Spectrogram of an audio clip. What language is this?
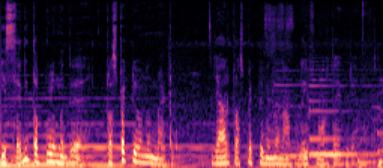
Kannada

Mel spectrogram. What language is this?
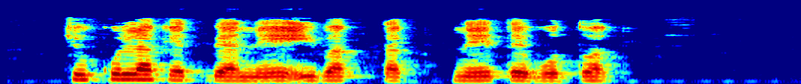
Yaqui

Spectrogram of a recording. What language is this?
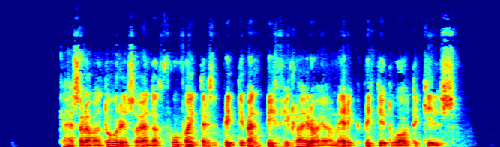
Estonian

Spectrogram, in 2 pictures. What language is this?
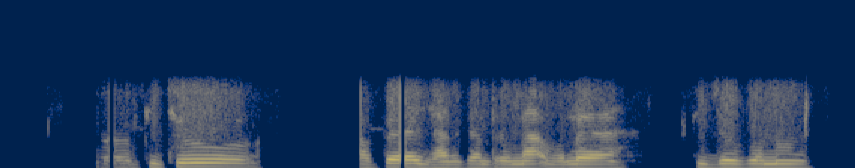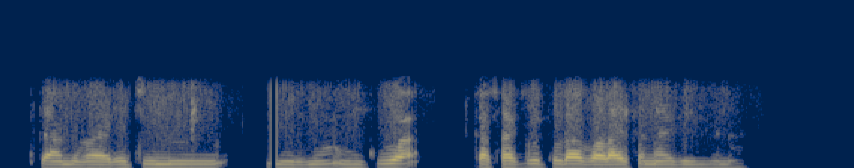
Santali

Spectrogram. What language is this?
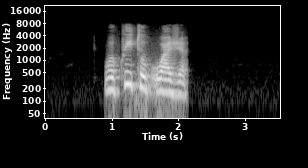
Abkhazian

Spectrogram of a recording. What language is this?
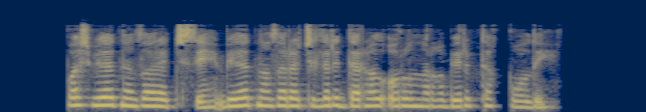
Uyghur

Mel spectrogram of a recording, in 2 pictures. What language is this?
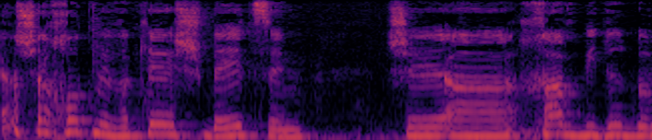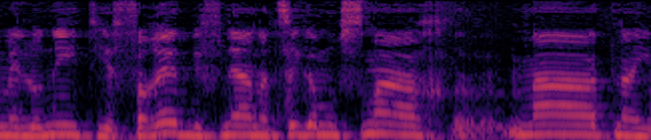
Hebrew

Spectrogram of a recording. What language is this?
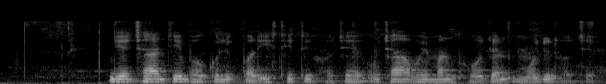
Magahi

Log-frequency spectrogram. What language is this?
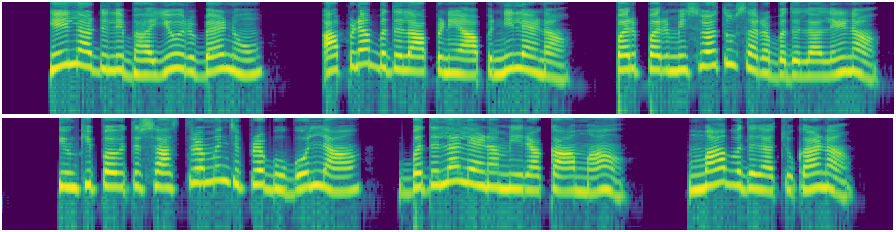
Mandeali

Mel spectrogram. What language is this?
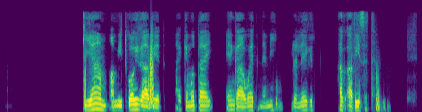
Kalenjin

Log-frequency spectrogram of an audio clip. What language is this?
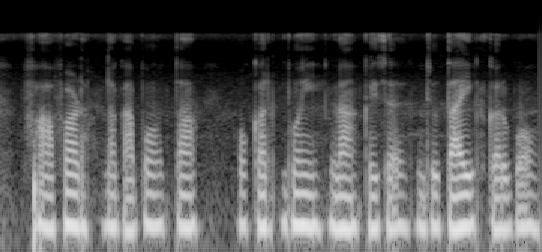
Chhattisgarhi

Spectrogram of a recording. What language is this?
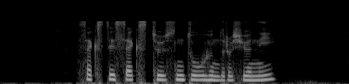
Norwegian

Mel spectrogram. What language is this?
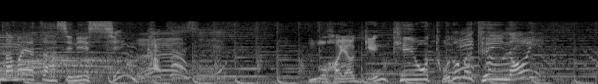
Japanese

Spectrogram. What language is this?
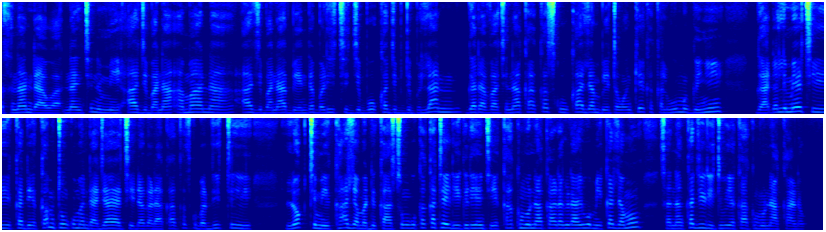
Ngizim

